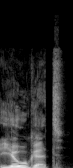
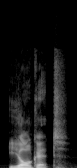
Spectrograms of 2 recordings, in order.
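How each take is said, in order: First: It is said with an American pronunciation. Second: It is said with a British pronunciation. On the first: The speaker calls it wrong. "Not yogurt" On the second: The speaker calls it right. "Yogurt, by the way"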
